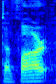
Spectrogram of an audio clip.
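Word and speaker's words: davar (דָּבָר): So the bait there, no dagesh, so it's a soft V, davar.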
